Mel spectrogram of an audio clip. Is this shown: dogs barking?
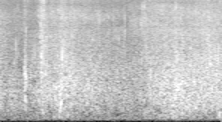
no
